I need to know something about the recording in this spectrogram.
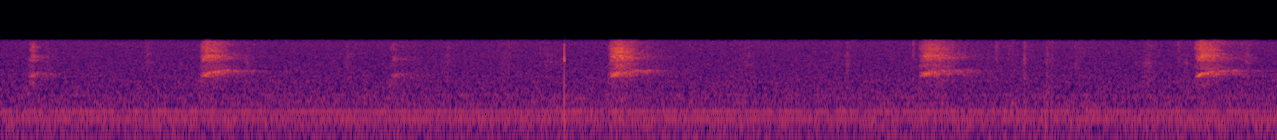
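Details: A red fox (Vulpes vulpes) gives harsh, raspy screams every few seconds over a steady low hum.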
